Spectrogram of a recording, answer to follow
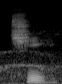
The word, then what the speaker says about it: qi: Sa TCM kasi, ang energy ay chi, o spelling na Q-I, pronounced as chi.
